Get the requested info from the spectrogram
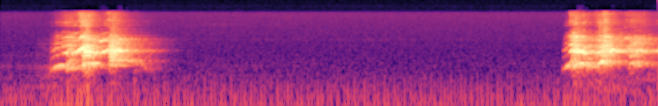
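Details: {'text': 'Happy yodeling from Tyson, a three-year-old pet Dobermann: two loud, bright, warbling vocal bursts separated by about four seconds of silence, each broken into rapid pulsing syllables.'}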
